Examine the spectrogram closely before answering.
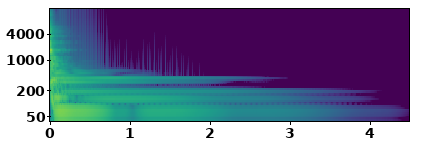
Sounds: Musical instrument, Bowed string instrument, Music

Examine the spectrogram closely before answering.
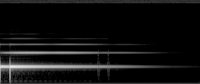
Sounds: Keyboard (musical), Musical instrument, Piano, Music

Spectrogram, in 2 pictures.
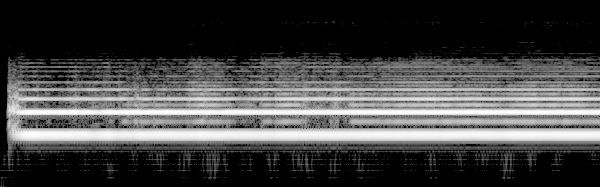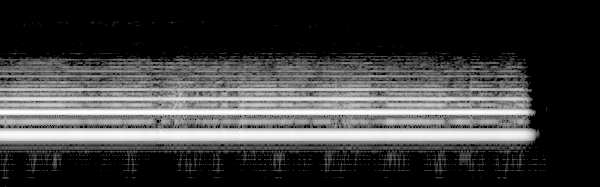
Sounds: Brass instrument, Musical instrument, Music

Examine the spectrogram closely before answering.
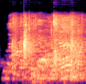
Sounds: Hands, Crowd, Human group actions, Clapping

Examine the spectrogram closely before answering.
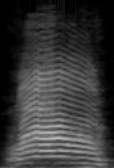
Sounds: Animal, Meow, Domestic animals, Cat

